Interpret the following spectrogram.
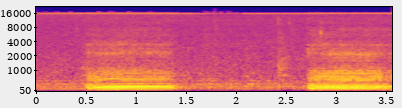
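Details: Ruby, a dog, curled up on the couch for a snooze after a late afternoon bath: two long, buzzy, droning snores, each just under a second, spaced about two seconds apart, with a quiet indoor hush between breaths.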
